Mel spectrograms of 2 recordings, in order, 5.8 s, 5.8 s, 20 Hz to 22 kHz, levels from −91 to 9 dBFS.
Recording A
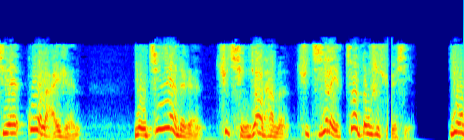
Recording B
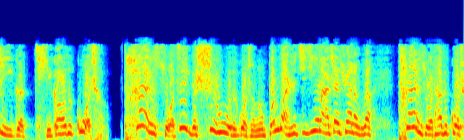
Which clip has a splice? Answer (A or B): B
